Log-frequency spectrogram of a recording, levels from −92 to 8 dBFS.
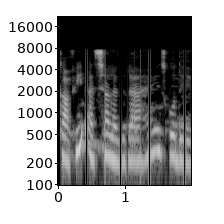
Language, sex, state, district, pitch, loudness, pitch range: Hindi, female, Bihar, Gopalganj, 235 Hz, -21 LUFS, 215-265 Hz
